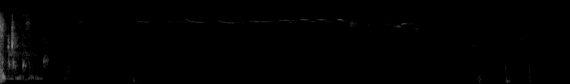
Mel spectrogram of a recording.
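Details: A Ruby-crowned Kinglet, a songbird of the northeastern US, sings a spring-evoking run of very high, thin notes for about two seconds, then a quick tumbling, slightly lower warble; a brief knock at the start.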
